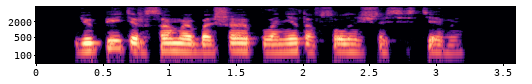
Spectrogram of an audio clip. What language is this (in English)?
Russian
